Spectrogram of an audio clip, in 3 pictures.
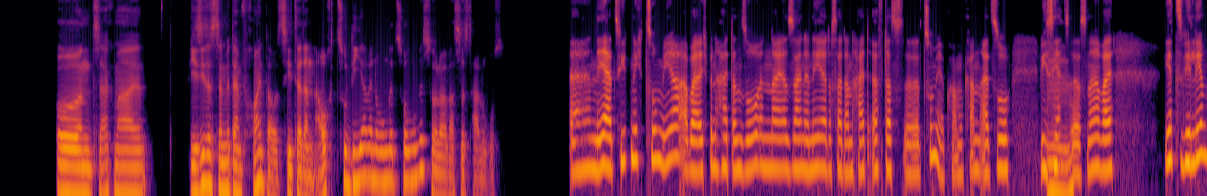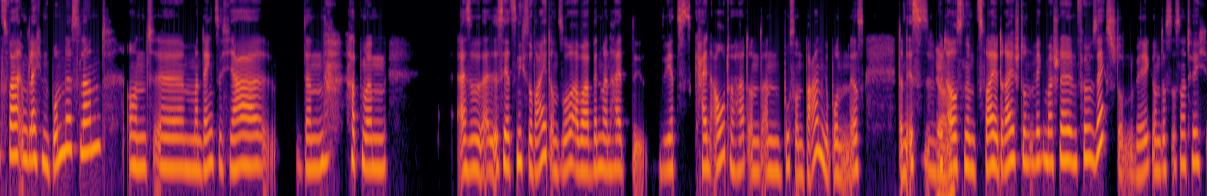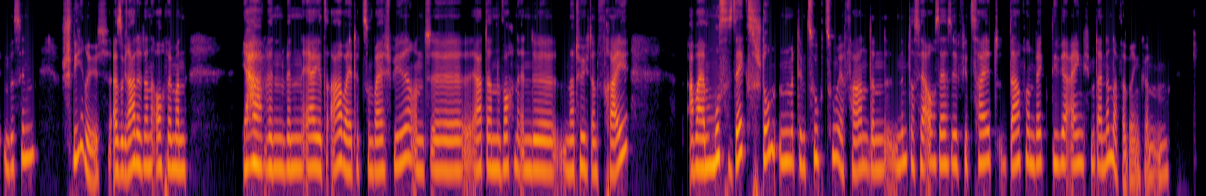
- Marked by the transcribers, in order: drawn out: "Und"; other background noise; chuckle
- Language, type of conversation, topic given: German, podcast, Wie entscheidest du, ob du in deiner Stadt bleiben willst?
